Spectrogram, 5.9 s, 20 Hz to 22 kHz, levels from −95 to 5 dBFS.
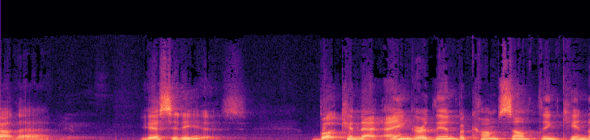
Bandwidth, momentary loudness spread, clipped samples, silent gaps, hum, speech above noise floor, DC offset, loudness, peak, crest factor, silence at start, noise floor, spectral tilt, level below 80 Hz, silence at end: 13.5 kHz; 13 LU; under 0.1%; none; none; 38 dB; under 0.1%; -15 LUFS; -2 dBFS; 14 dB; 0 s; -53 dBFS; -4.5 dB/octave; -56 dBFS; 0 s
